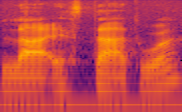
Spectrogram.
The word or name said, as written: statue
